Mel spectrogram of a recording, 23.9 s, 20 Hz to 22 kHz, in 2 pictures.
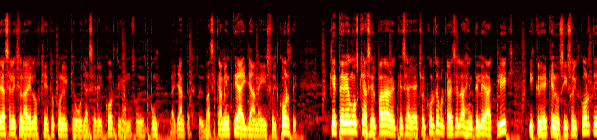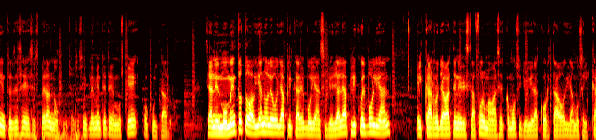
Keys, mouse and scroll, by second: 1.2 click, 5.1-7.9 middle drag, 10.6-12.4 middle drag, 15.1 click, 15.7-16.9 middle drag.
